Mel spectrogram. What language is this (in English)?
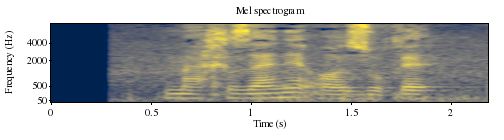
Persian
